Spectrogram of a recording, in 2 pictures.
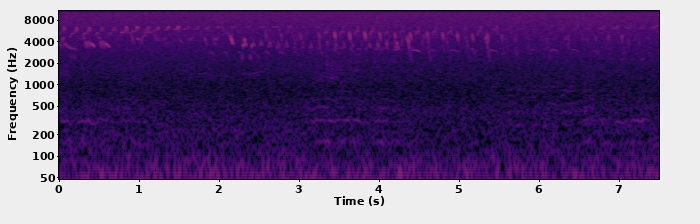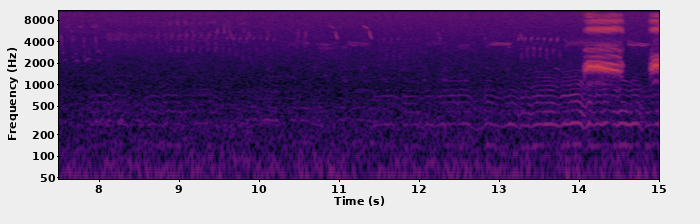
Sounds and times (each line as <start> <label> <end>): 14.0 calls form lesser black-backed gull 15.0
14.0 crow 15.0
